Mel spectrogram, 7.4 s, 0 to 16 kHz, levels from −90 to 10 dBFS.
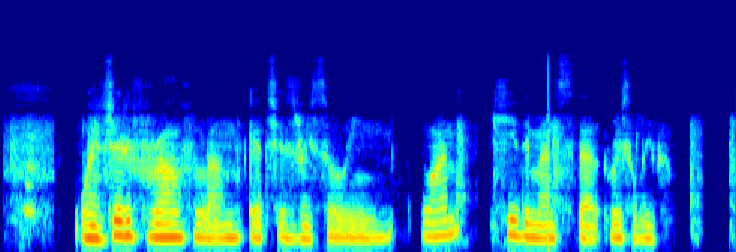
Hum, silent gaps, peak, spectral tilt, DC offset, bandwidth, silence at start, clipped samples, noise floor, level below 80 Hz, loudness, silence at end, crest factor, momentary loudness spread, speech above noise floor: none; none; -4 dBFS; -10.5 dB/octave; under 0.1%; 5.2 kHz; 0.1 s; under 0.1%; -49 dBFS; -58 dBFS; -23 LUFS; 0 s; 18 dB; 17 LU; 27 dB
